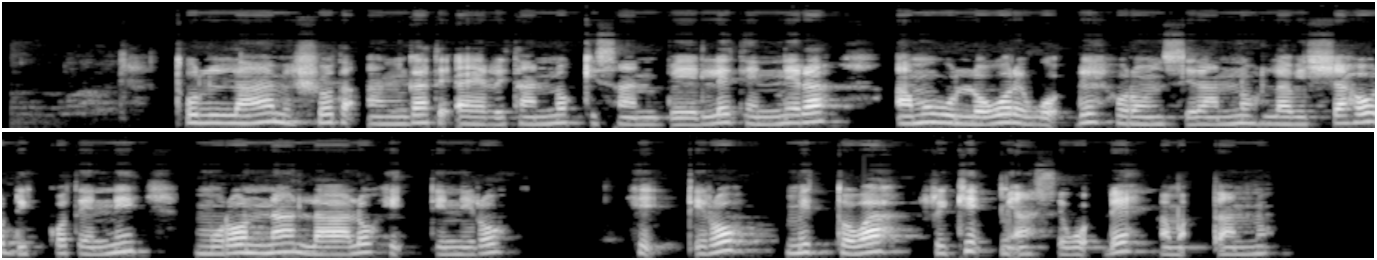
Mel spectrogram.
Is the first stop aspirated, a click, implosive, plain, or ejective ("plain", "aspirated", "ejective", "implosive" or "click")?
ejective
